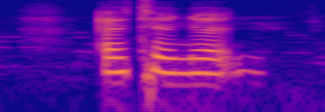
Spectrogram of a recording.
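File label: "afternoon", Taiwan, female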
